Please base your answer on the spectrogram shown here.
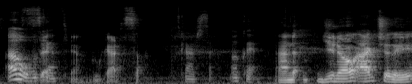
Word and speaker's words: Garza: Here it would be Garza. With a very sibilant. Oh, okay. Yeah, Garza. Garza, okay.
